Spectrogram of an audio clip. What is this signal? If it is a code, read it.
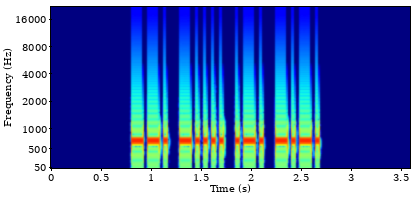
Morse code, heard as a keyed tone, about 31 wpm, 700 Hz. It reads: G6RC
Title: DXCC-100 Call Signs - 4 Characters - 30wpm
